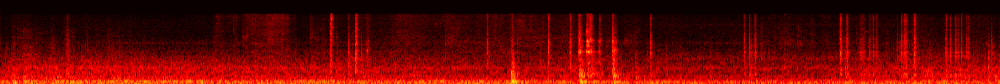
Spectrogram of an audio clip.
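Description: Steady engine and road noise heard from inside a car driving slowly, with a few short clicks and rattles.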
